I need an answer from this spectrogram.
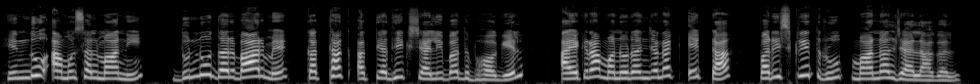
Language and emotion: Maithili, neutral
